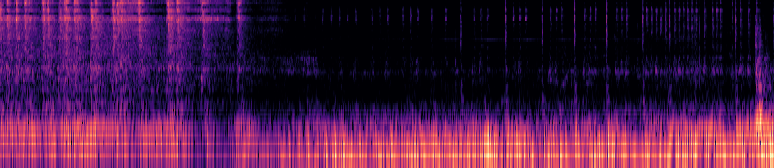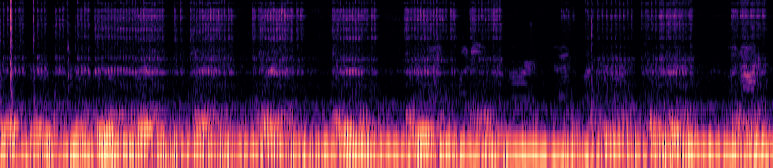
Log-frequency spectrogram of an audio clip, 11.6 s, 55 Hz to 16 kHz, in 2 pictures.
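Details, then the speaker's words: 1985 Mazda RX7 rotary, first run on its own in 30 years, under throttle: revs surge high and bog; owner blames a vacuum leak, leftover bad fuel and far too much premix oil in the fuel. "I wanted to get on here and explain a little bit the reason why the car is running so rough one we have a vacuum leak two there is still some bad fuel mixed in three whenever I did my fuel mixture I put in way too much oil mixture so that is my fault"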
